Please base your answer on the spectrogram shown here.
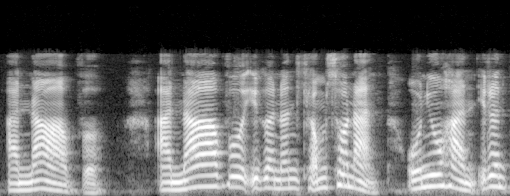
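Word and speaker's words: עָנָו: 뭐냐 예 아 일자처럼 된게 이 때문에 브로 발음합니다 아나 예 아나브 아나브 이거는 겸손한 온유한 이런 뜻인데 미크 예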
